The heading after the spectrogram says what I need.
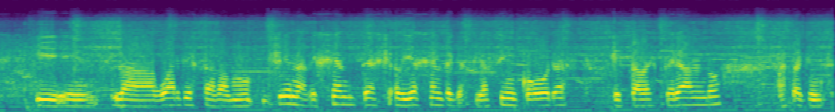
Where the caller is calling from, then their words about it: Lanús, Buenos Aires Province, Argentina; de Lanús y llamo para comentarles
